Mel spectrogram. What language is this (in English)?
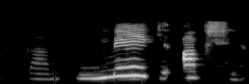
Icelandic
